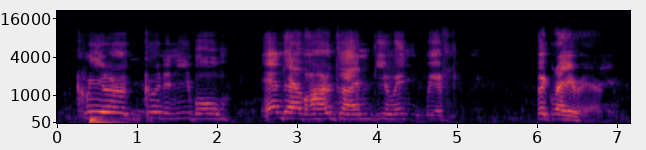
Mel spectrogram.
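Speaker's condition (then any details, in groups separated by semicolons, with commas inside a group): Cerebral palsy; legs affected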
